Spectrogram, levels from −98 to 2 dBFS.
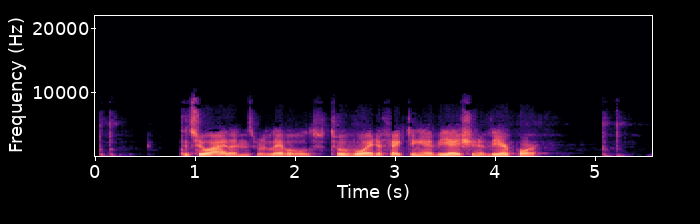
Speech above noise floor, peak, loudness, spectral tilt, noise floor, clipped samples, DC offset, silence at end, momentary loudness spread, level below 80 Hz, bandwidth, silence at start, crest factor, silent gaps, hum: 58 dB; -2 dBFS; -18 LUFS; -5.5 dB/octave; -75 dBFS; under 0.1%; under 0.1%; 1.2 s; 11 LU; -64 dBFS; 9 kHz; 0.85 s; 16 dB; none; none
